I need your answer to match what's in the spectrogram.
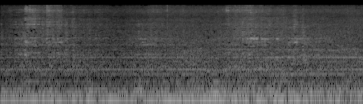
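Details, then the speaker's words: Car wheel turned slowly by hand: rough scraping, crunching and grinding heard from one side only, not the differential; brake hardware grinding, wheel felt reluctant to turn. "I can hear stuff grinding. Let's see if I hear it on this side. No, everything I'm hearing is over here, guys."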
